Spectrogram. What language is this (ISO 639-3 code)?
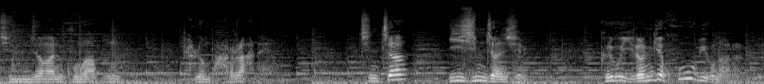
kor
